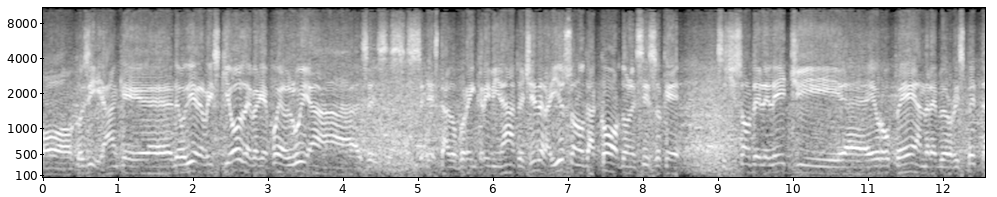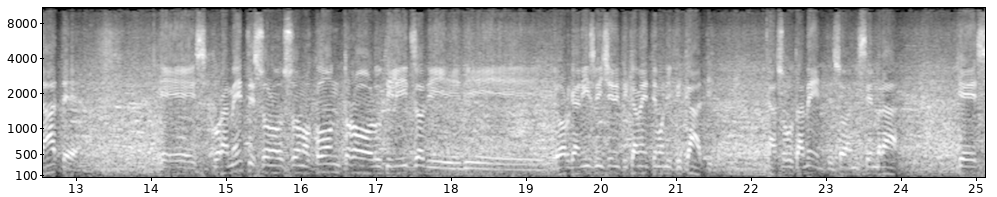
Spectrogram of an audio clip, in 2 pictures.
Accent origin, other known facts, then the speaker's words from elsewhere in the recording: Colle di Val d'Elsa, Tuscany, Italy; Noi siamo della Toscana, di Colle Valdelsa, in provincia di Siena.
